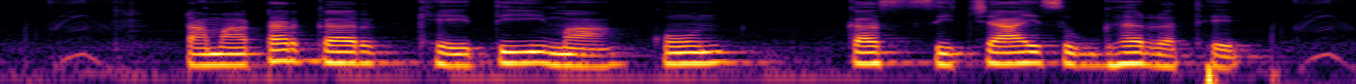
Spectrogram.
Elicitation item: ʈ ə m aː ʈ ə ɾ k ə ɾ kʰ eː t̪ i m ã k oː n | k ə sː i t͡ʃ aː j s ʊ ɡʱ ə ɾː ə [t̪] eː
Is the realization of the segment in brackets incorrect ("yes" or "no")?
yes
